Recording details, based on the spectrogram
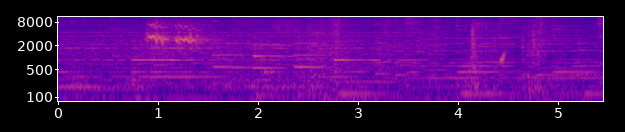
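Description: A bird in the Trails of Cold Steel video game gives a few faint, brief chirps early on, set quietly over a soft ambient music bed with a later short tonal call.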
